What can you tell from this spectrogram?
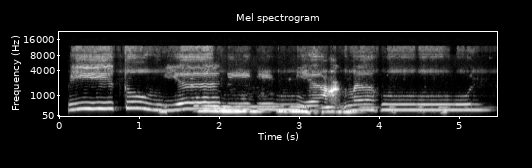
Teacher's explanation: Bertemu dengan huruf ya, maka mimnya dibaca jelas. Seluruh sifatnya mim jelas. Kita nggak menambahkan gunnah di sana. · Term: izhar syafawi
